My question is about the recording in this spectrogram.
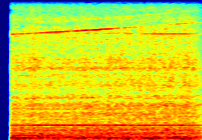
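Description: Helicopter running nearby: a steady turbine whine with a couple of high, even tones over a constant wash of rotor and engine noise.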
